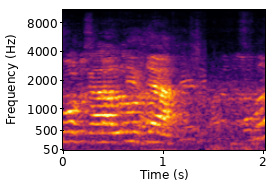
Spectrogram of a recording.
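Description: A man's voice for about the first second, speaking or calling out, then low outdoor background noise.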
